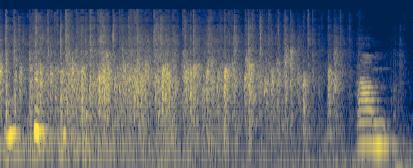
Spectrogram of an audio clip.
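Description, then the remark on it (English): An audience breaks into dense, steady applause lasting about three seconds, many hands clapping at once, before it fades out and a single voice starts to speak. “You want to clap?”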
